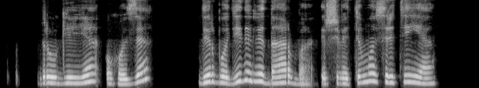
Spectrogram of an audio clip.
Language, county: Lithuanian, Panevėžys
